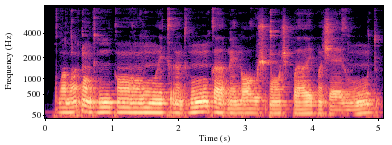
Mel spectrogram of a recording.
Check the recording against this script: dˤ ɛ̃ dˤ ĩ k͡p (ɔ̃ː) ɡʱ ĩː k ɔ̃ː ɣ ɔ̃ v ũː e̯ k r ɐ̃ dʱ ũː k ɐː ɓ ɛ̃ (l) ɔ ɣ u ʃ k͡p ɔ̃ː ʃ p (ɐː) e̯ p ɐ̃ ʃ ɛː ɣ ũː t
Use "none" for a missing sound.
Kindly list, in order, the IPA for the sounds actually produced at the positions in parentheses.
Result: ɔ̃, n, ɐː

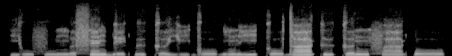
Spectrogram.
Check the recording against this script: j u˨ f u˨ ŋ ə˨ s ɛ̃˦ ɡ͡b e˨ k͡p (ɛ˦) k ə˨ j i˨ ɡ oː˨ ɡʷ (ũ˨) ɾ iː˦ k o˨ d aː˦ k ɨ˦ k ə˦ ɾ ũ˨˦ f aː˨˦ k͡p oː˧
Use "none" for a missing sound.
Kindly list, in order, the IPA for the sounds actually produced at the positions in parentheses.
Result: ɨ˦, ũ˨

